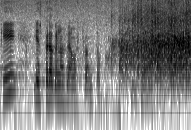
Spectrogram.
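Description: A young woman speaks through a microphone in a large hall.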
